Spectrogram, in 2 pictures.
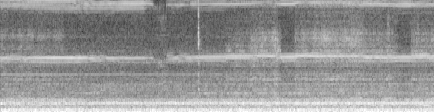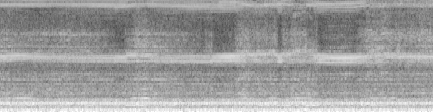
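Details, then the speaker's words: Wood lathe turning a laser-cut bow tie pen blank with a skew: thin steady high whistle over lathe hum and cutting; owner believes the live center bearings are going out, replacement planned. "I apologize for the squealing noise you're hearing in the background I believe that the bearings are going out in my live Center so we're gonna have to replace that soon"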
